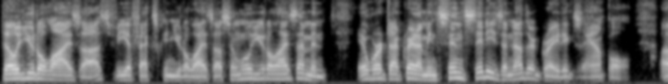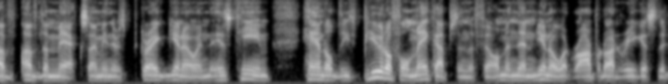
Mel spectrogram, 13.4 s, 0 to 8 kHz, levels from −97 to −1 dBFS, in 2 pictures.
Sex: male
